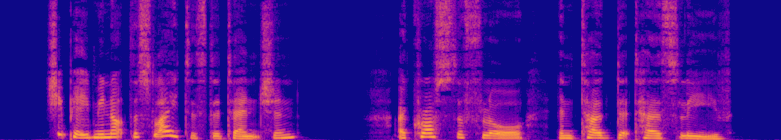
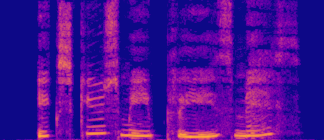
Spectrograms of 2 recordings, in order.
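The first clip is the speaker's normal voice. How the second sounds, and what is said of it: Tiny, raised-pitch timid voice. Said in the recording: “Voice up half an octave ... I put on my tiniest voice.”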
